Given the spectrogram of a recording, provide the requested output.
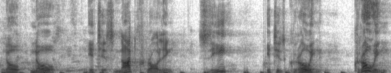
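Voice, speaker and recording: A man playing an excitable, authoritative German scientist in old-time radio horror, with a German accent and dramatic, formal, emphatic delivery. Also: medium pitch, very slow, pauses often, breathy edge, full character voice. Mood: insistent. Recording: live hotel meeting room, long echo.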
